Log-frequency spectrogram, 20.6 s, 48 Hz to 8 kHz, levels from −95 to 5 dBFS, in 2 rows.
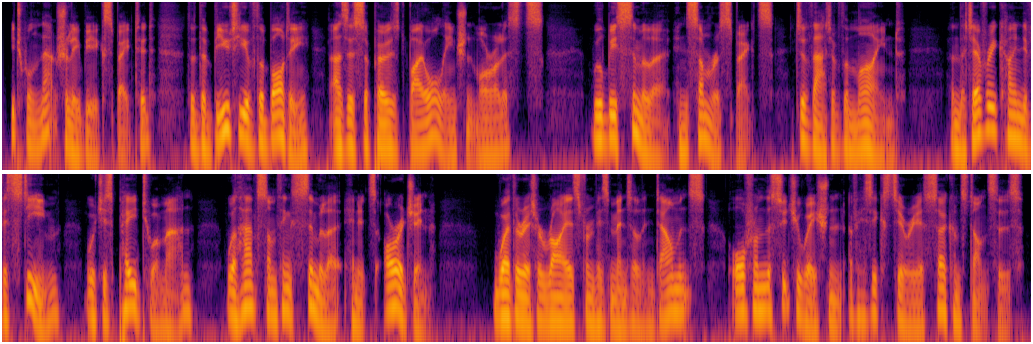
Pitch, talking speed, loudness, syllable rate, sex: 100 Hz, 185 wpm, -21 LUFS, 5.8 syllables/s, male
